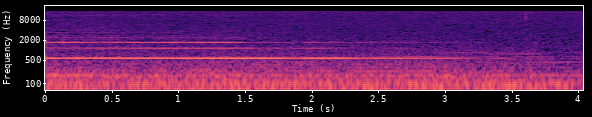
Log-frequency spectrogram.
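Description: Soundtrack music: one long held woodwind note that slowly fades away, dying out near the end.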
